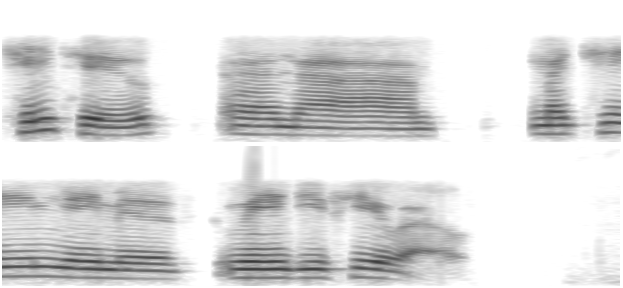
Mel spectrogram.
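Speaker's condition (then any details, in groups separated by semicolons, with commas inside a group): Down syndrome; describes self as very capable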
